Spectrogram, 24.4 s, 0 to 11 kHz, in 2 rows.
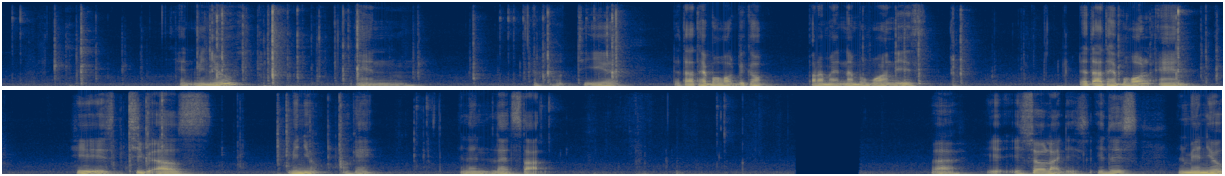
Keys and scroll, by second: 0.6 Return, 1.9 Return, 2.1 ctrl+v, 2.5 shift+9, 2.8 ;, 3.3 Left, 5.3 ctrl+c, 6.0 ctrl+v, 8.9 BackSpace, 9.4 ,, 10.9 Left, 11.6 ctrl+v, 11.9 Right, 13.1-14.4 typing, 14.9 Tab, 15.4 ctrl+s.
